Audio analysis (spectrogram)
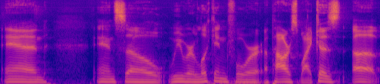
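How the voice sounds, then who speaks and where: A man telling a story in casual podcast chat, relaxed and full of fillers. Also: fairly low pitch, a little slow. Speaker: podcast co-host.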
